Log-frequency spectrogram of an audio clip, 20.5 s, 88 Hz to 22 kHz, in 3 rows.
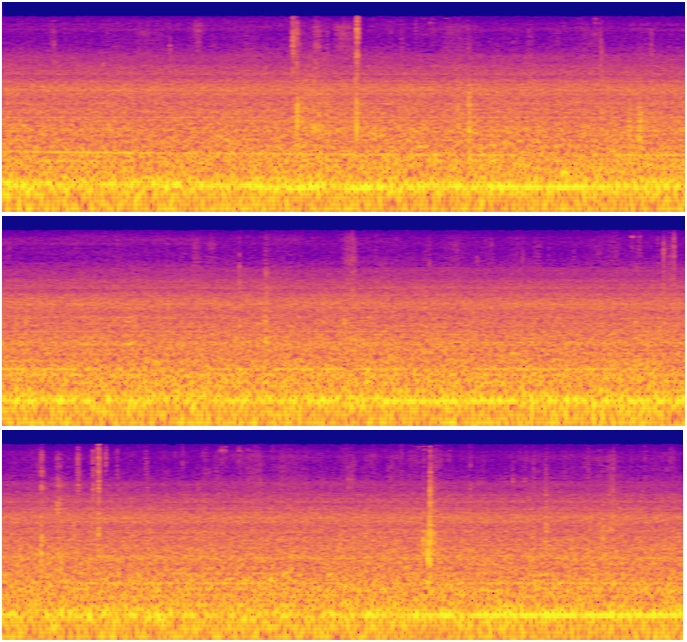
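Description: Boeing 737 airliner cabin noise on the ground just after landing: a steady rushing hum with a constant low drone from the engines and the rolling aircraft, and a few faint clicks.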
